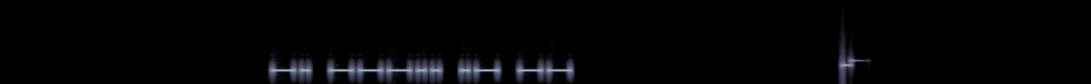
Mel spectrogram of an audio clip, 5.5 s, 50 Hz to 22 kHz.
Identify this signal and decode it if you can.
Morse code, heard as a keyed tone, about 30 wpm, 700 Hz. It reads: N8AM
